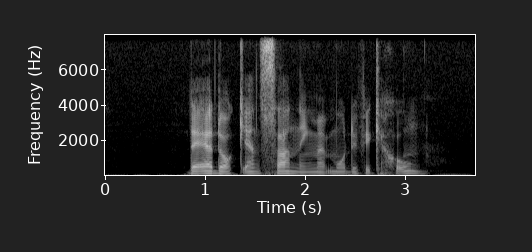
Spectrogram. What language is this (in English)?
Swedish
